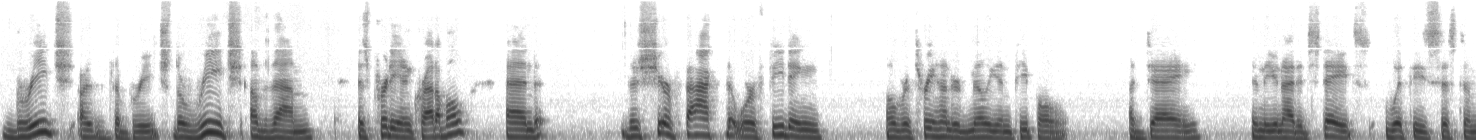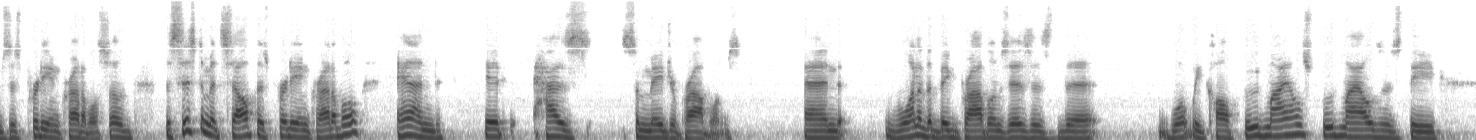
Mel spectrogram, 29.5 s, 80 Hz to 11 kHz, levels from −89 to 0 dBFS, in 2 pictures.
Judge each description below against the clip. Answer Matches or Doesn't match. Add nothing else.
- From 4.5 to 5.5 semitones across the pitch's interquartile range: Doesn't match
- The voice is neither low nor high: Doesn't match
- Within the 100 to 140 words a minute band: Matches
